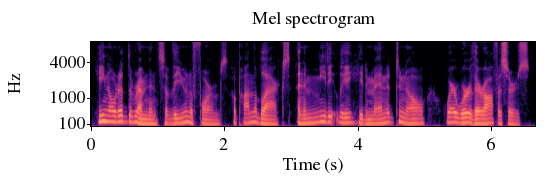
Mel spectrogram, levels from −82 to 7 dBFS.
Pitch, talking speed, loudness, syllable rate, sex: 125 Hz, 180 wpm, -19 LUFS, 5.7 syllables/s, male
